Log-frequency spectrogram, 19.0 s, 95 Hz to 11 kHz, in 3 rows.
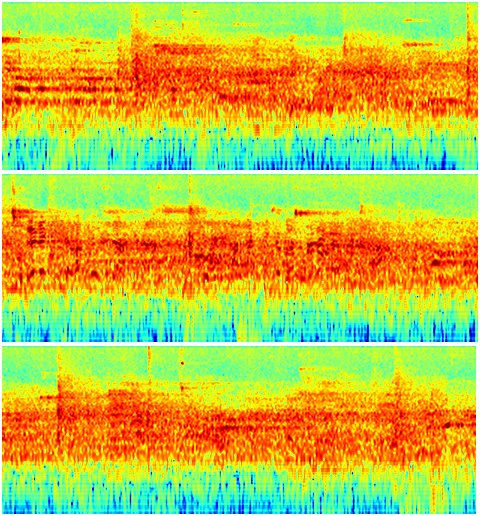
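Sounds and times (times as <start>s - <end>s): many people talking: 0.0s - 19.0s.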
